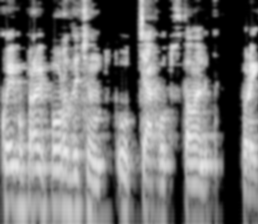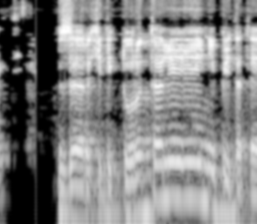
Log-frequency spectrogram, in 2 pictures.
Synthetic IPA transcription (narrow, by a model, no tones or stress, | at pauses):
koɛɡopɾavipoɾɐzlit͡ʃɛnot̪ot̪ːʲjaxot̪o̥st̪anɐlit̪ɛ̥pɾoɛk̚t̪i̥ | zɐːɾxit̪ɛk̚t̪uɾət̪əlinipit̪ət̪ɛ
